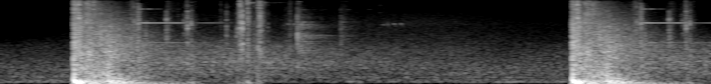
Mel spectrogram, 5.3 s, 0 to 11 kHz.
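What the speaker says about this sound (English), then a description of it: "how I'm getting my shots off so easily" Rifle shots in Fallout 4 ring out as two loud, sharp cracks several seconds apart, each with a quick decaying tail, and faint clicks and mechanical sounds fill the quieter gap between them.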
